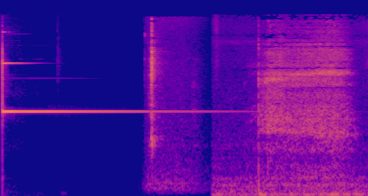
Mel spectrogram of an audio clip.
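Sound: text message notification ding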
